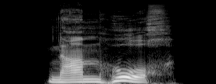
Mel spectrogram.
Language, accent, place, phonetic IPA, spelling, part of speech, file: German, Germany, Berlin, [ˌnaːm ˈhoːx], nahm hoch, verb, De-nahm hoch.ogg
- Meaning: first/third-person singular preterite of hochnehmen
